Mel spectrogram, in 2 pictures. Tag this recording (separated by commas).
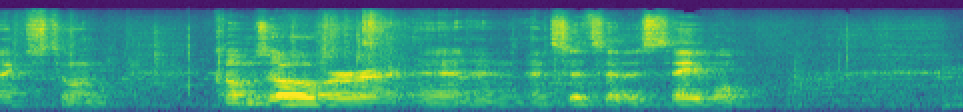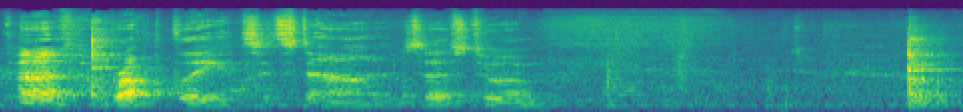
inside a small room, Speech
